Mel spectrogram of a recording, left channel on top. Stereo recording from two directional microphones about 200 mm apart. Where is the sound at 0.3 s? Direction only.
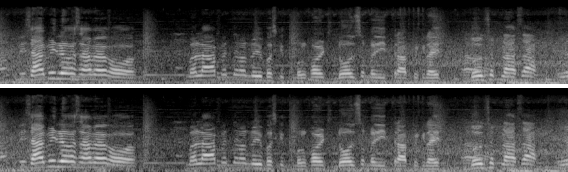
Centre (ahead or behind).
